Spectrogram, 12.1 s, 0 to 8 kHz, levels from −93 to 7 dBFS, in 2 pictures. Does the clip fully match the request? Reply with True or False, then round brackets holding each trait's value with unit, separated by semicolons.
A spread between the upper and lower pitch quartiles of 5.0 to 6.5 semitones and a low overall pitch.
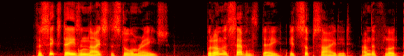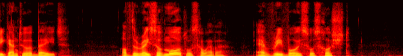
True (5.5 semitones; 95 Hz)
